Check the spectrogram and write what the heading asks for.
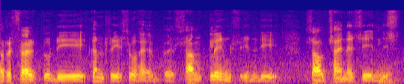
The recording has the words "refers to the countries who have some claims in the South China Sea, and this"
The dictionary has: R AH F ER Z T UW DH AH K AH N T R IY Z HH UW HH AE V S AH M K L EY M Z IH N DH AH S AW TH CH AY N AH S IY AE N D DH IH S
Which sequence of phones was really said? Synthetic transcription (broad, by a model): R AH F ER T UW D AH K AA N T R IY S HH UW HH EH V S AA M K L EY M S IH N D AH S AW T CH AY N AH S IY N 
